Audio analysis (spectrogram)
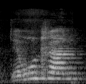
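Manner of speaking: loud, urgent Mondclan; the cat blurts it out. Acted.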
